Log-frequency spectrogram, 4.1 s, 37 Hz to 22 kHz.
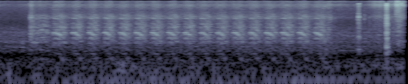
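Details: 2008 Hyundai Santa Fe 2.2 diesel, about 320,000 km: starter spins engine at about three even compression beats a second, never catches, then stops, while crank sensor is back-probed at ECU; inconsistent waveform, cause unconfirmed; cranks, no start.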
